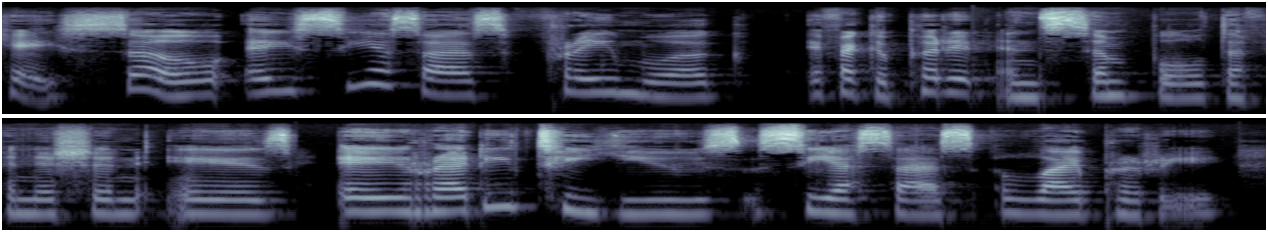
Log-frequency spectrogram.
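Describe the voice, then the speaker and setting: A woman with a non-native accent speaks very slowly, her fairly high voice moving with ordinary pitch variation. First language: not English. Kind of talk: interview.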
